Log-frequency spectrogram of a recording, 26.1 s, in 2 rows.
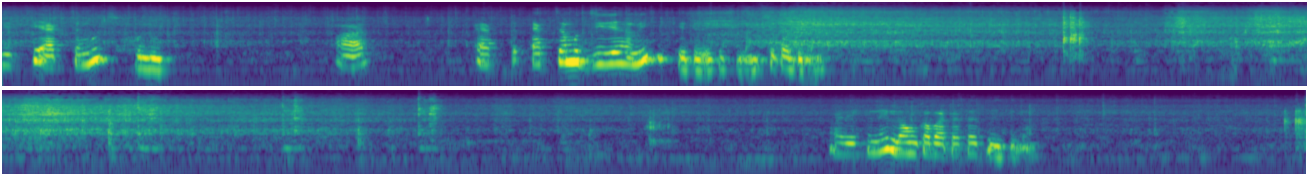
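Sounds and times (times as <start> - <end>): paste sizzling in hot oil: 0.0 - 25.9
spatula scraping a pan: 10.6 - 19.8.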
